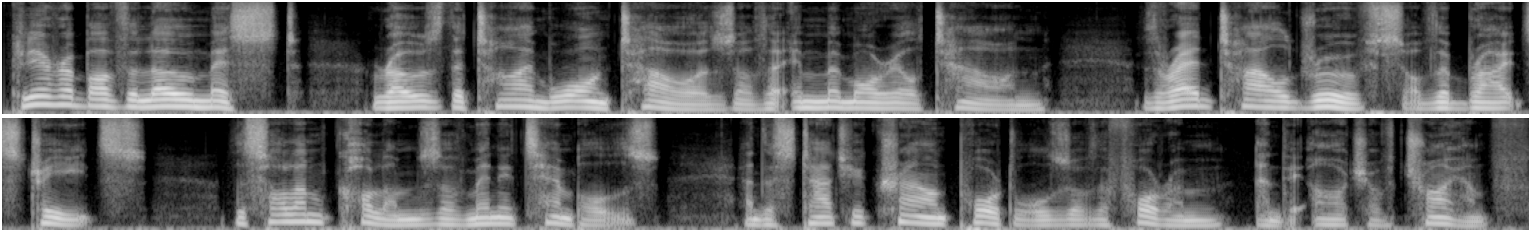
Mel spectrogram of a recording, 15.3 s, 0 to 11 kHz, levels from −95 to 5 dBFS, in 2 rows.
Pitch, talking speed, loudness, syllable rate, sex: 130 Hz, 160 wpm, -19 LUFS, 4.2 syllables/s, male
